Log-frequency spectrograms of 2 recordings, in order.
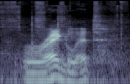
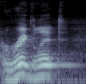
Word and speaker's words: Reglet: is what's called Fry Reglet, which if you try to use voice speech-to-text, it will never get that right for some reason. That is Fry Reglet. Not Riglet. Not Regret. Not Uh I don't know.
